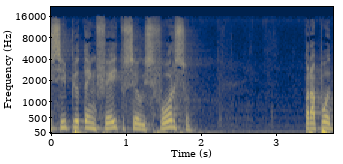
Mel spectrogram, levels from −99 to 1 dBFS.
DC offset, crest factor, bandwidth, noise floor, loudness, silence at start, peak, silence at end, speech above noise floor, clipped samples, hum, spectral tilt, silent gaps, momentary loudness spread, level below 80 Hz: under 0.1%; 22 dB; 16 kHz; -64 dBFS; -27 LUFS; 0 s; -4 dBFS; 0 s; 40 dB; under 0.1%; none; -4.5 dB/octave; none; 4 LU; -32 dBFS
